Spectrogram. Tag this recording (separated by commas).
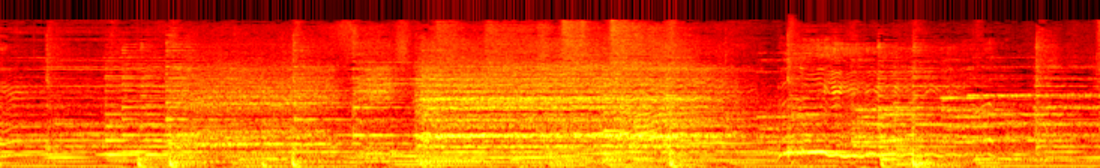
Choir, Music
